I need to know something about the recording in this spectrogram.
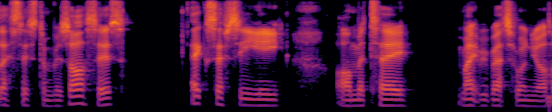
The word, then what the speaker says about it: MATE: Now, the Linux community insists that this is pronounced Mate. However, I don't see an accent above the E, so I will refer to it as Mate.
